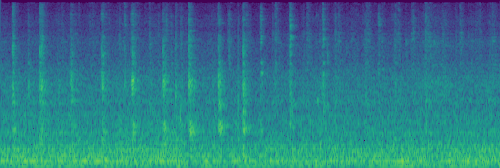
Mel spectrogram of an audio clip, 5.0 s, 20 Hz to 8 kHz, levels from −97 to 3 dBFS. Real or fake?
real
